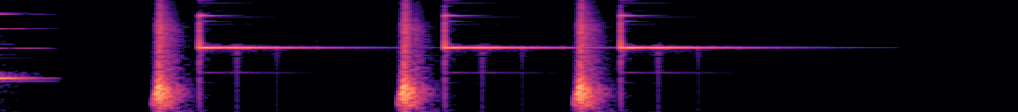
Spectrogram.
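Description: Sound effects for an animated subscribe-and-bell button graphic: three short sharp pops, each followed a moment later by a bright, high bell-like ding that fades away, the last ding dying out about five and a half seconds in. A lower chime from just before fades out in the first half second.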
